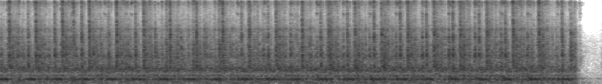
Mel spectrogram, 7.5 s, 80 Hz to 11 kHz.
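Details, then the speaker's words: Singer Brilliance sewing machine at 2.5 stitch length and 3.5 width, before cleaning and oiling: rapid clatter of about three stitches a second with a sharp metallic clank; source unknown, owner wonders if it comes from the stitch setting. "So it's really tight, but there's some clattering that's going on, which I don't know what it is. And if I'm going to be recording and sewing on live, I don't know if I can handle the noise."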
